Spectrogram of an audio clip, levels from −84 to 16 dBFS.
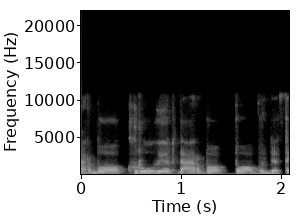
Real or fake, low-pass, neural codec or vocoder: real; 10.8 kHz; none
